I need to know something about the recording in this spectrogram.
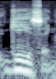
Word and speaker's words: Giesing: my name is is geezing so Murphy geezing right it's G then there's an i and an e right the first vowel is silent and you pronounce the next vowel so when you said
